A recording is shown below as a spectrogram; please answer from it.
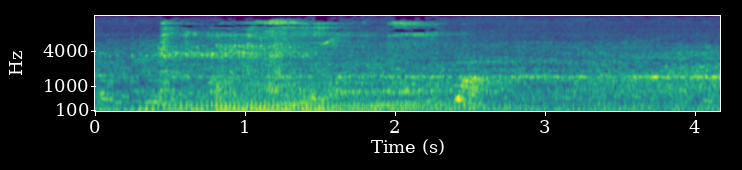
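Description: A motorcycle engine running as it passes on the road, swelling and then fading over about two seconds.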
